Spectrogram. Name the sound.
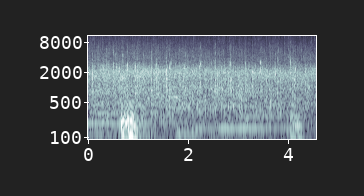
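audience applause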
